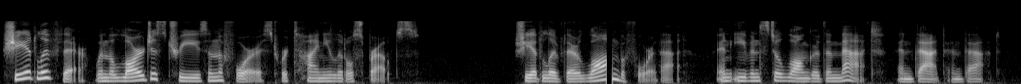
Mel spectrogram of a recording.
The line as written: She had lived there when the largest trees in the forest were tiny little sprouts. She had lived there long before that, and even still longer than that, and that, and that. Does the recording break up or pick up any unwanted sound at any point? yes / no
yes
